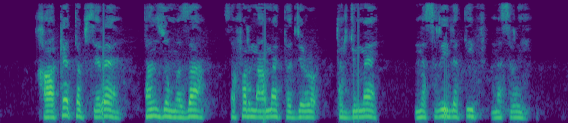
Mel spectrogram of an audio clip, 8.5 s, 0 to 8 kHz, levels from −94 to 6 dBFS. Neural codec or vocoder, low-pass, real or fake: none; 7.2 kHz; real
